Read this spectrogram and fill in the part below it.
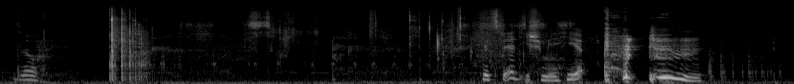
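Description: Paper and a cutting mat slide and rustle across a table.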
